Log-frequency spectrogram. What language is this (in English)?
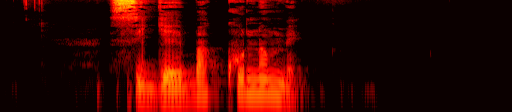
Ebrié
